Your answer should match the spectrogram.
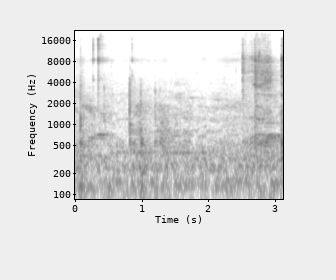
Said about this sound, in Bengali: তেলটা একটু নেড়ে চেড়ে কড়াইয়ের গায়ে লাগিয়ে নিলাম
